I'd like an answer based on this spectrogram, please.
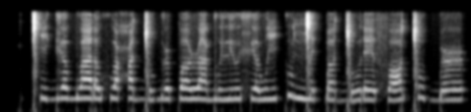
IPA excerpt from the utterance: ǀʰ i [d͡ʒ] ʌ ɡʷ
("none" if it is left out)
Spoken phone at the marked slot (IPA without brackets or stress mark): ɡʲ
